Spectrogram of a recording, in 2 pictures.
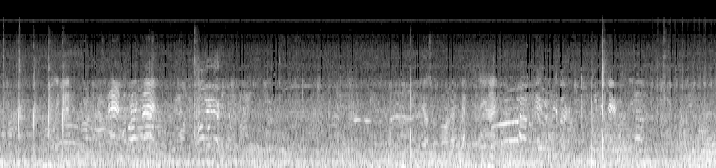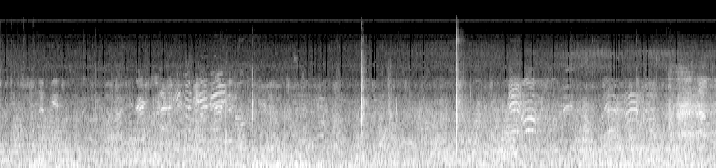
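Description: Distant voices of players calling and chatting across the field over a steady low wind rumble on the microphone, with a few sharp clicks.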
